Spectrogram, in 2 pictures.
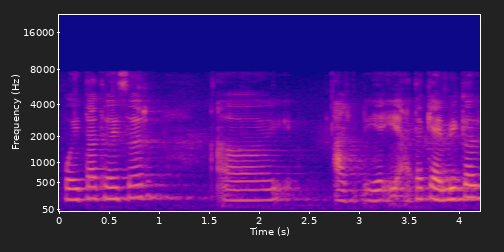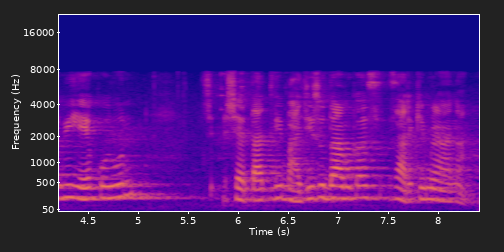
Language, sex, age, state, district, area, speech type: Goan Konkani, female, 45-60, Goa, Murmgao, rural, spontaneous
